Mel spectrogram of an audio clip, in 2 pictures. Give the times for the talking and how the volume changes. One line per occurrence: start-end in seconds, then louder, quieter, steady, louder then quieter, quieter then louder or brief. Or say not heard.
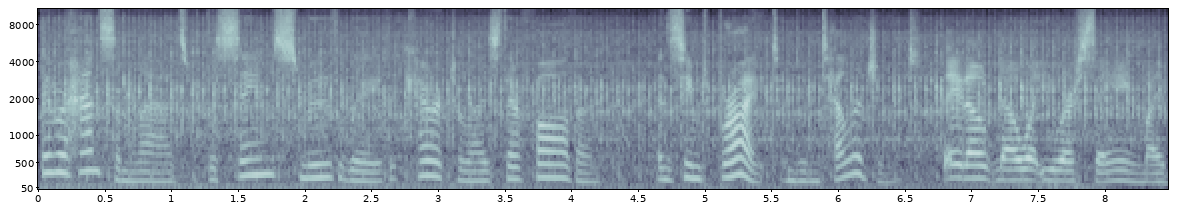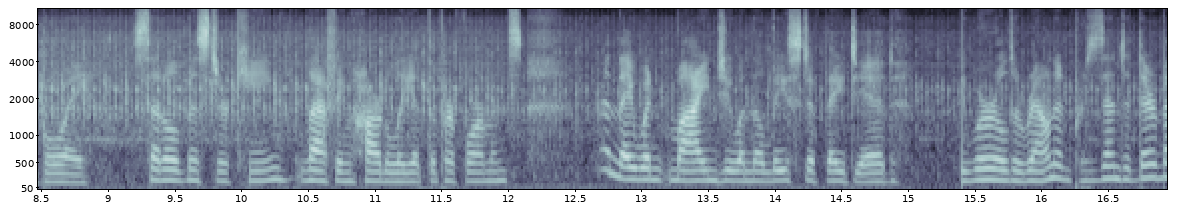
0.0-16.9 steady.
